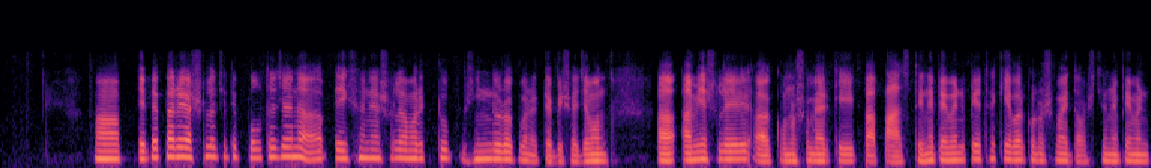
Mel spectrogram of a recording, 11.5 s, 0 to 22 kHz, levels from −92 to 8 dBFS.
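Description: From 5.90 to 9.05 s the speech turns raspy and synthetic with no gap or narrowing: an AMR rate drop, which fits the codec falling to 6.6 kbit/s.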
